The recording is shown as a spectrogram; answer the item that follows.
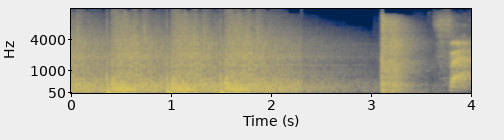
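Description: Loud explosion-like sound effect: a rushing blast with several low booms about half a second apart, fading out over about two seconds. A second sudden hit comes about three seconds in, and a voice starts to say 'fact' at the very end.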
